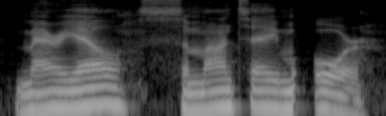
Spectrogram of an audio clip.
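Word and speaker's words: Mariel Semonte Orr: 18, and this is a tough name to pronounce, but it's Mariel Samante Orr.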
